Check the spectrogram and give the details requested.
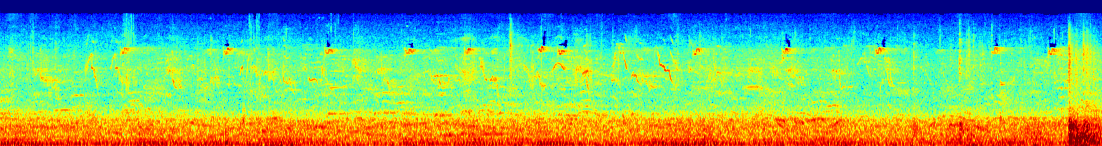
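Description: Birds chirping outdoors, with short high notes repeating every second or so, over a steady low hum. A sudden thump near the end.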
